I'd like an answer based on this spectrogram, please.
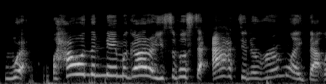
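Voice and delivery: exasperated. Acted. Fan baffled by blue-screen acting, exasperated. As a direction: demand it in disbelief. Mocks acting on bare sets.

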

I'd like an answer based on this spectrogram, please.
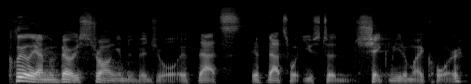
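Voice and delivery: normal talking voice

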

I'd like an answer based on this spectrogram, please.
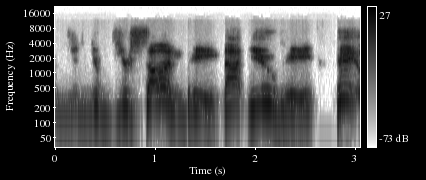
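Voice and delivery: acted-out drunken babble; mock drunk. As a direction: fumble insistently like someone trashed. Acts out drunk confusion over Pete.

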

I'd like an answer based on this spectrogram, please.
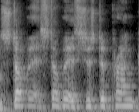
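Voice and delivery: high-pitched imitated pleading; mock plea from the prankster on the floor. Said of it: "he's sitting on the floor and he's going".

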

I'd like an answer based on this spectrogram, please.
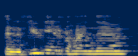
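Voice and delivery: usual speaking voice

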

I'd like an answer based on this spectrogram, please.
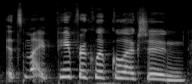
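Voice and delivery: high-pitched thrilled discovery; excited, high voice; exclaiming. A narrator's reading. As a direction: exclaim over a longed-for gift. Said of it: "he exclaimed".

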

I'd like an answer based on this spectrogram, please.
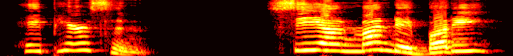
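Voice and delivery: put-on very loud, high boyish holler; calling out goodbye. A narrator's reading. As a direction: shout to a friend across the school curb. Friend calls goodbye across distance.

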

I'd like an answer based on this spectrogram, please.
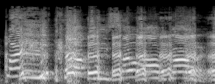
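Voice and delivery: can barely talk for laughing; real laughter breaking the words; laughing hard. Real, not acted. Laughing retelling shock.

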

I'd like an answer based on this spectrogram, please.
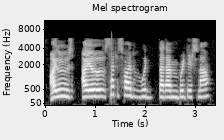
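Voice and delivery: mock British accent. Host asking cohost to approve his Britishness, mock British accent. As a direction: ask it as a proud new Brit. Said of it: "the accent's totally working for you".

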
